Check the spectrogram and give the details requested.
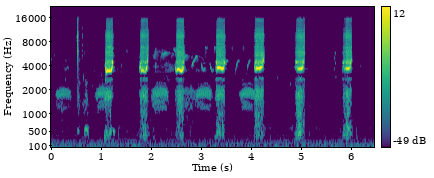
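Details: Grey francolin (teetar) calling loudly: a short lower note followed by a harsh, higher burst, the two-part phrase repeated about seven times at under one-second intervals against a quiet background.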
